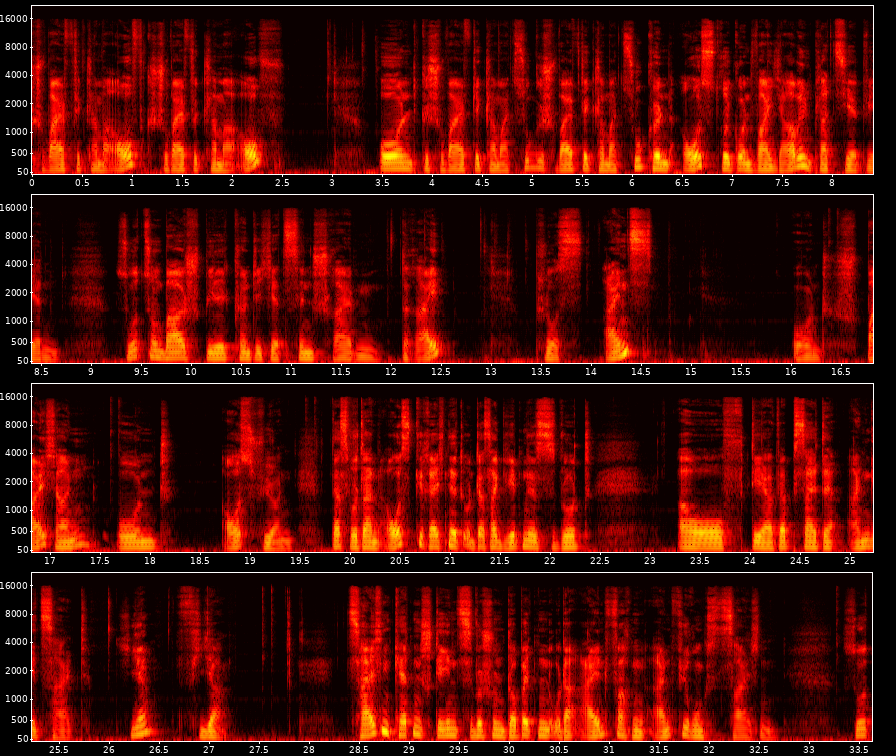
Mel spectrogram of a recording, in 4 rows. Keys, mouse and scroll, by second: 0.5 alt+7, 3.3 space, 4.0 alt+0, 4.8 alt+0, 9.9 click, 11.8 3, 12.4 space, 13.2 space, 14.0 1, 16.4 click, 17.6 click, 19.5 click, 27.6 click, 33.2-33.6 drag.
